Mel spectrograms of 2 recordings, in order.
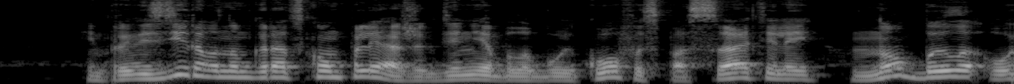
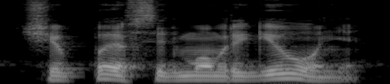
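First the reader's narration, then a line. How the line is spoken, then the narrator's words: Quiet. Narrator (Russian): тихо сказал он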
